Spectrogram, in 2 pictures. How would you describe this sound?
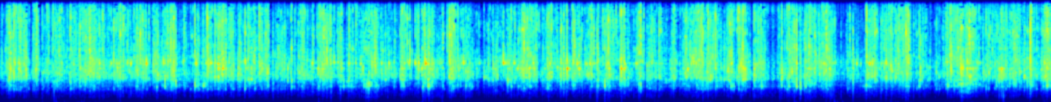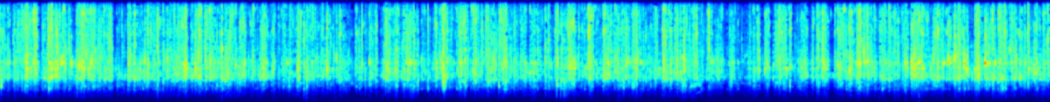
hard Loop sample for a wood and seeds rattle for virtual instruments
